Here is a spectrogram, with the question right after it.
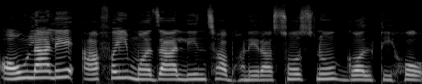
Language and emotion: Nepali, neutral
